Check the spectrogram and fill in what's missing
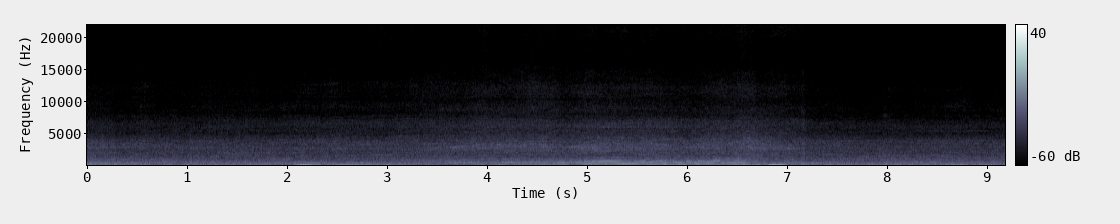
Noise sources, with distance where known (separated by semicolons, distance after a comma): chainsaw, far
